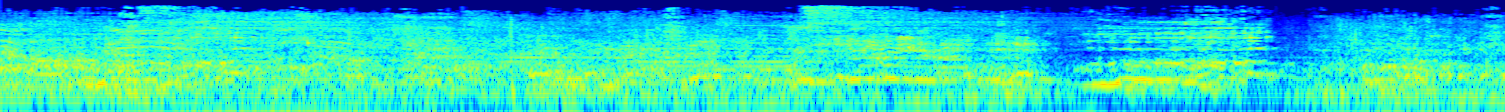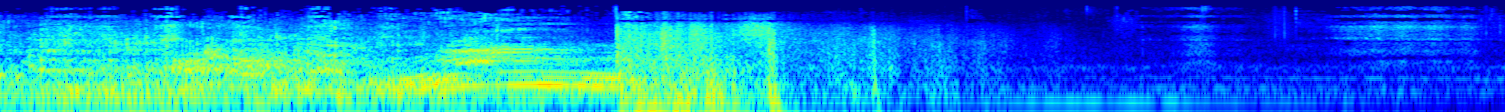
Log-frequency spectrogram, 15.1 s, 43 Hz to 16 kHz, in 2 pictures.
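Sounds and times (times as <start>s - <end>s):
animal-like roar: 0.0s - 10.6s.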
